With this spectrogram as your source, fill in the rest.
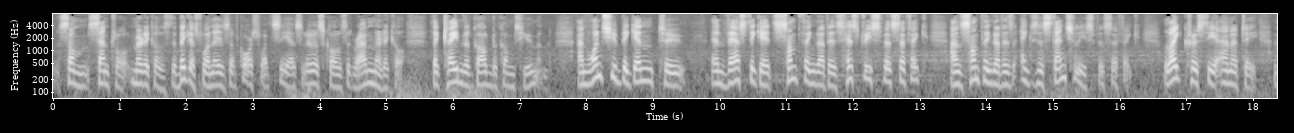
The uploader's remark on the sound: in the gardens of Green Templeton College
